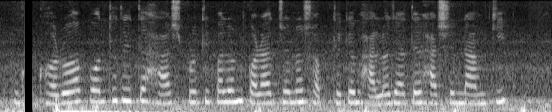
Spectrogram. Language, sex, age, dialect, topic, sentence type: Bengali, female, 31-35, Standard Colloquial, agriculture, question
